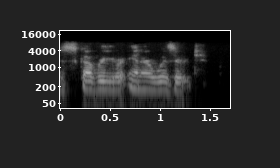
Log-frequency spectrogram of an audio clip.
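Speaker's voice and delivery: usual speaking voice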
